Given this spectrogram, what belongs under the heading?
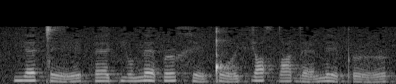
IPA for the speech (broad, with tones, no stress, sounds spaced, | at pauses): j ɛ˦˥ ǀ e˧˩˧ | ɛ˧ pʲ o˧ n ɛ˥˧ p ə˞˦˥ x e˧˩˧ ǃ o˧˩˧ ə̯ fʲ ɔ˦˥ sˤ dˤ e˧ d ɛ˧˩˧ n e˥˩ pʼ ə˞˧˩˧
